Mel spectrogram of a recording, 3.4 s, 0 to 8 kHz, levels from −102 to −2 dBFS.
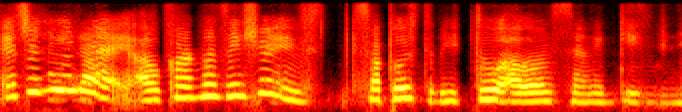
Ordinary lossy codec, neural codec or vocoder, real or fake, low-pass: none; codec, 16 kHz, 1 kbps, FreqCodec, smaller model; fake; 7.2 kHz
